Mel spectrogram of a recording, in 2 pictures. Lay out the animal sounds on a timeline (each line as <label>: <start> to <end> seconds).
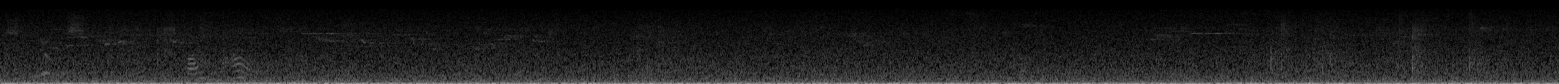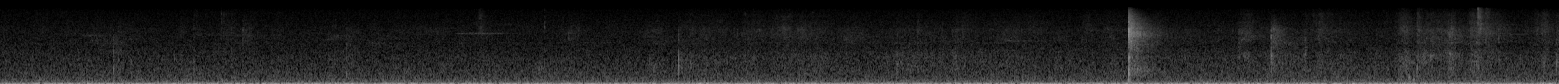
American Robin (Turdus migratorius): 0.5 to 2.0 seconds
American Robin (Turdus migratorius): 2.9 to 5.3 seconds
Black-throated Green Warbler (Setophaga virens): 11.4 to 12.5 seconds
Black-throated Green Warbler (Setophaga virens): 19.7 to 20.8 seconds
